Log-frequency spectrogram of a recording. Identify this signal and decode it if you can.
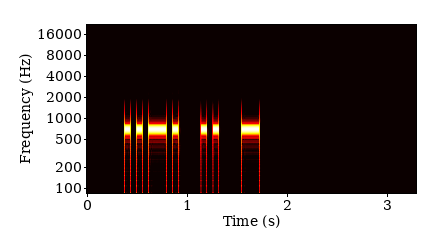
Morse code, heard as a keyed tone, about 20 wpm, 700 Hz. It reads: FIT
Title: 258 Lesson 42c - Words 16-20wpm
